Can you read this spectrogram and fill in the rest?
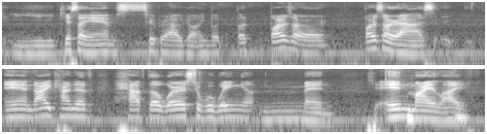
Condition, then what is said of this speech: Stuttering. So if I'm going to talk to you, then you will hear the way I talk.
